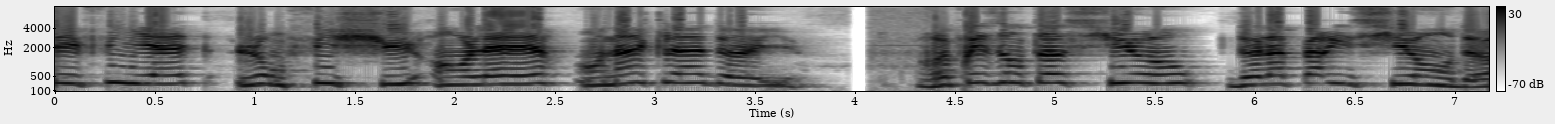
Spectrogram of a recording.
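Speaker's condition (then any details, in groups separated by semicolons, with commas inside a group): No condition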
